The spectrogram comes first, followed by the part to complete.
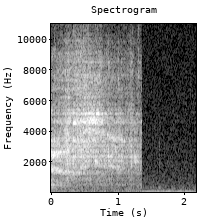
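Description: Loud rustling and scraping of artificial Christmas tree branches being handled, cutting off suddenly about one and a half seconds in.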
